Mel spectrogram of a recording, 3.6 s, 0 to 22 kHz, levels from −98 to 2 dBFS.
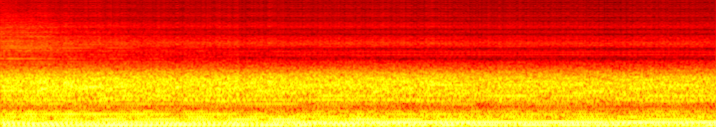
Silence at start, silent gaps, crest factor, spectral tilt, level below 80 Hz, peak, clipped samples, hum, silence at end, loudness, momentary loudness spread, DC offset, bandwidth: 0 s; none; 10 dB; -8 dB/octave; -18 dBFS; 0 dBFS; under 0.1%; none; 0 s; -10 LUFS; 1 LU; under 0.1%; 10.5 kHz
